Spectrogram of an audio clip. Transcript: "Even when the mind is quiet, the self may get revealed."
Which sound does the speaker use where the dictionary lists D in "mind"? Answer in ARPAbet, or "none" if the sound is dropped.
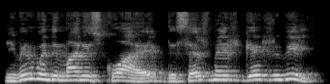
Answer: none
